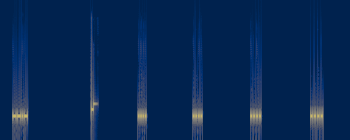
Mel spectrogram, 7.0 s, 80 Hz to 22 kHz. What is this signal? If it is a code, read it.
Morse code, heard as a keyed tone, about 43 wpm, spaced as for 9 wpm, 690 Hz. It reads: Q HHHH
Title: Speed-Racing Single Letters 35wpm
